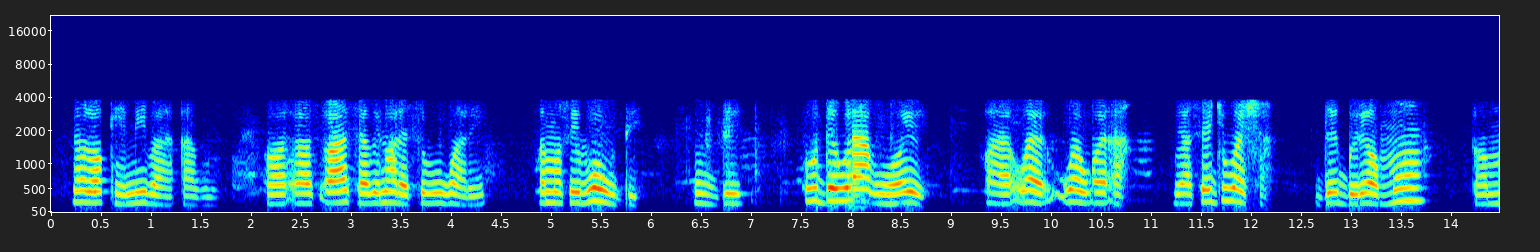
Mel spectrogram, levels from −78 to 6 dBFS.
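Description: VoIP packet loss concealed by the speech codec strikes at 7.97–8.26 s (about 40 ms missing) and 10.35–10.46 s (about 60 ms). The Speex decoder extrapolates its last pitch, stretching the sound into a buzzy tone or coloured noise that fades.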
